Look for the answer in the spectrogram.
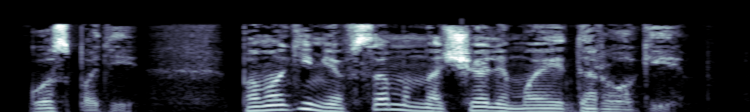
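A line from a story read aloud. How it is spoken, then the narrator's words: Deep sigh, then spoke. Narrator (Russian): А Павел вздохнул глубоко и молвил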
